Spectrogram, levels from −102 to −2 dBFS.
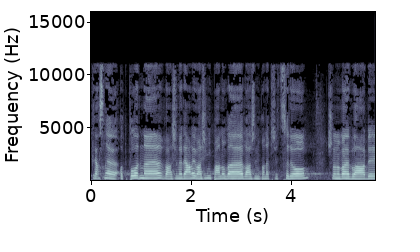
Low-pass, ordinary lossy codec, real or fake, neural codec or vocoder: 14.4 kHz; MP3, 48 kbps; fake; codec, 44.1 kHz, 3.4 kbps, Pupu-Codec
